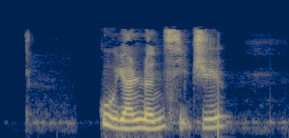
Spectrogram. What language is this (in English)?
Chinese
